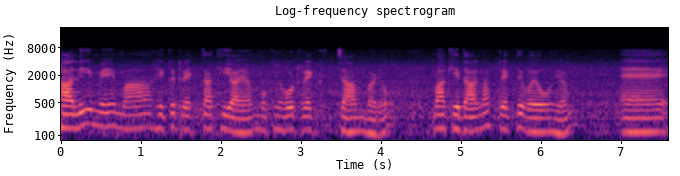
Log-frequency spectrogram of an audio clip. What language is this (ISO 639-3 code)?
snd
